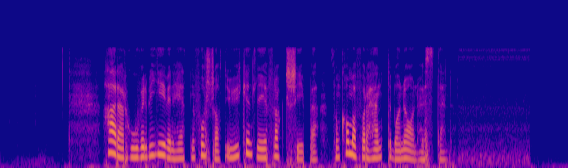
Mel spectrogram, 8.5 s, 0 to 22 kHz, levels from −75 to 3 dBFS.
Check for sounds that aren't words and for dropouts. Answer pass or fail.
pass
